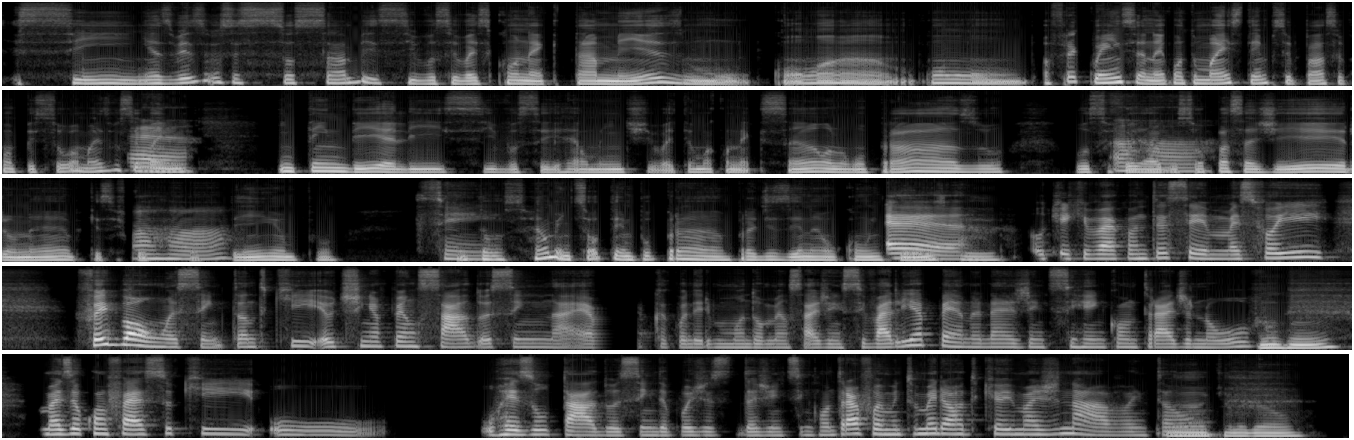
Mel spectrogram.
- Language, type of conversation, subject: Portuguese, podcast, Como foi reencontrar alguém depois de muitos anos?
- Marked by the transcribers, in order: none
